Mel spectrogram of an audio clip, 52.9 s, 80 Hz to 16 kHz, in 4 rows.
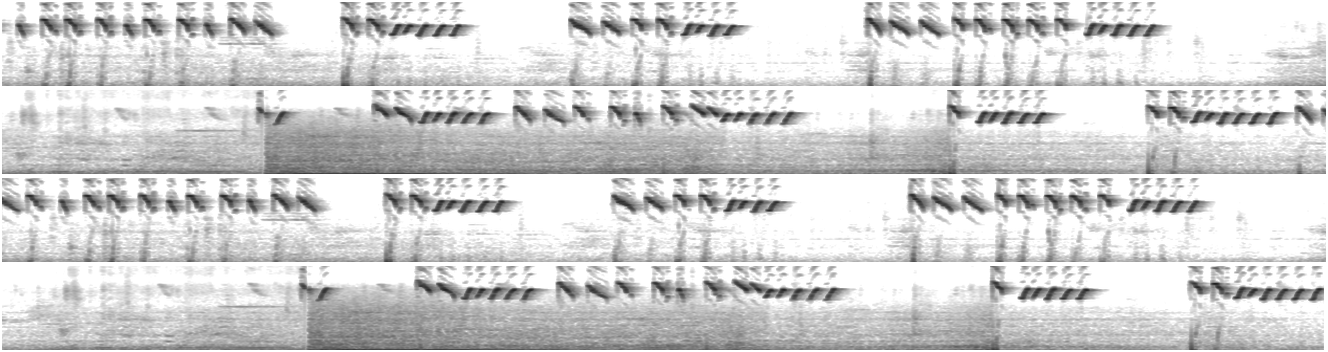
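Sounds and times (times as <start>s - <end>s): bird singing fast high notes: 15.0s - 21.3s, 42.0s - 48.2s.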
